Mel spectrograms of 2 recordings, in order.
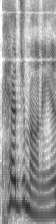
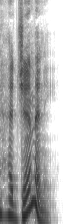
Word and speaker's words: hegemony: Um I hegeimony is what I've always called it. But new Star Trek talks about the Gorn Hegemony, right? Hegemony. It's a soft G like GIF and GIF.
